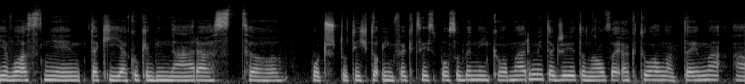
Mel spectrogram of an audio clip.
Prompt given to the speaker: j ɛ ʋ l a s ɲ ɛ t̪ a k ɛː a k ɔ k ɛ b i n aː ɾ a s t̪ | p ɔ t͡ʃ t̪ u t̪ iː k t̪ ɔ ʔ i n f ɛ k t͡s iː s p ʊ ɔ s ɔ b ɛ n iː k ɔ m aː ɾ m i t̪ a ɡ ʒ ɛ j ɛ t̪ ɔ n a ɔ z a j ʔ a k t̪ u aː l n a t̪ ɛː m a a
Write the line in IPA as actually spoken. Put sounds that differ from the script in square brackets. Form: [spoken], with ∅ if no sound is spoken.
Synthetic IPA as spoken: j ɛ ʋ l a s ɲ ɛ t̪ a k [iː] a k ɔ k ɛ b i n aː ɾ a s t̪ | p ɔ t͡ʃ t̪ u t̪ iː [x] t̪ ɔ ʔ i n f ɛ k t͡s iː s p ʊ ɔ s ɔ b ɛ n iː k ɔ m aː ɾ m i t̪ a ɡ ʒ ɛ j ɛ t̪ ɔ n a ɔ z a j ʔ a k t̪ u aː l n a t̪ ɛː m a a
